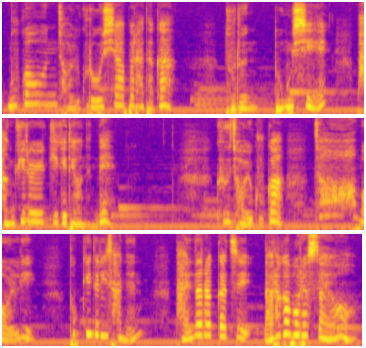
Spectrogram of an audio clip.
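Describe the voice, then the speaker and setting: A woman narrating a children's bedtime folktale as a storyteller, in a polite, expressive manner. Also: fairly high pitch, measured pace, over music.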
